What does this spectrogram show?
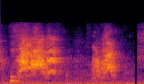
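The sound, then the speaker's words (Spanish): Small dogs bark in two short, high-pitched bursts, the first longer and yappier, with no talking over them. “Ay, estos perritos.”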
